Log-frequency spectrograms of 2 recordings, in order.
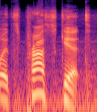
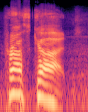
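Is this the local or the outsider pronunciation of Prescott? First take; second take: local; outsider. First: It is said the way the locals say it. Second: It is said the way an outsider says it. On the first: This is how the people who live there say it. The speaker calls it right. "no, it's Prescott" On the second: This is how someone not from the area says it. The speaker calls it wrong. "I used to think Prescott was pronounced"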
